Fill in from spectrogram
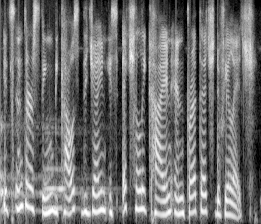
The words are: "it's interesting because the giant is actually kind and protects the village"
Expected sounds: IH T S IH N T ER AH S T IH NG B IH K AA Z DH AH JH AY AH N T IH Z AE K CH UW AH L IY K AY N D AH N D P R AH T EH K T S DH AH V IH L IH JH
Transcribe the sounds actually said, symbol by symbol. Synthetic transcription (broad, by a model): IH T S IH N T ER AH S T IH NG B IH K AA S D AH JH AY AH N T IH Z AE K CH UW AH L IY K AY N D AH N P R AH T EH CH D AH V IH L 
